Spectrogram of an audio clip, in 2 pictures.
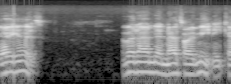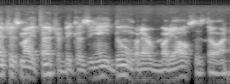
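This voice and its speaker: With an American accent, a man of medium pitch talks very fast with lively intonation. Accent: New York accent, comes out occasionally. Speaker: motorcycle vlogger. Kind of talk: casual chat.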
